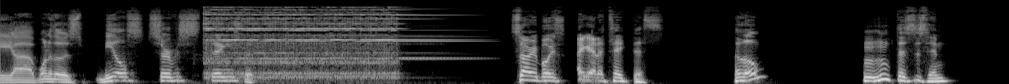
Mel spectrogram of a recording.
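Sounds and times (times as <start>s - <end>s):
telephone bell ringing: 2.0s - 5.0s.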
